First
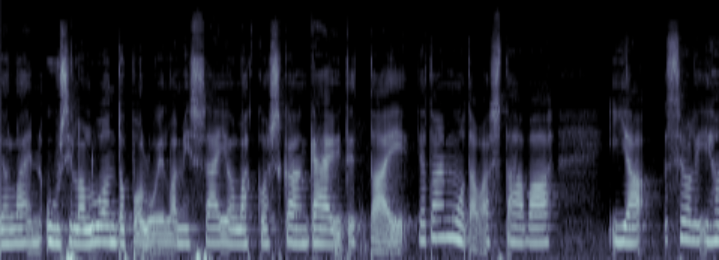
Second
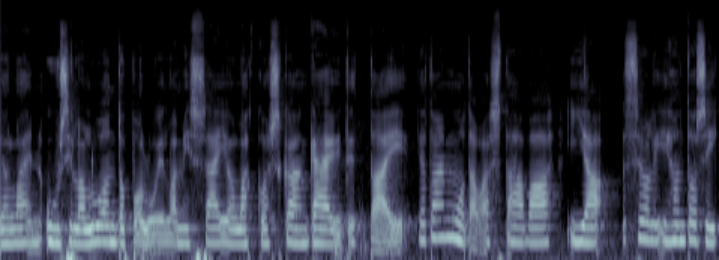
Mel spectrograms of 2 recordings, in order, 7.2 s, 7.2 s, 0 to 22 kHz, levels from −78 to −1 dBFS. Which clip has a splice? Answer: second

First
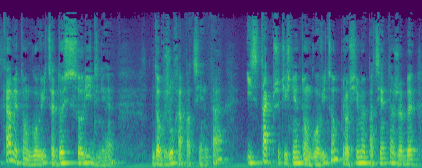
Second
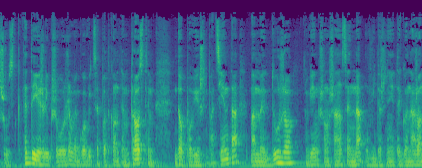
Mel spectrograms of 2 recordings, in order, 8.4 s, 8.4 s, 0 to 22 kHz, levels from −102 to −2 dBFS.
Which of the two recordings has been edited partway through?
second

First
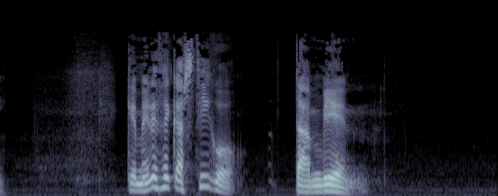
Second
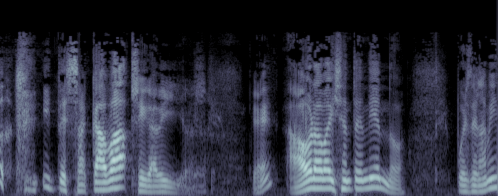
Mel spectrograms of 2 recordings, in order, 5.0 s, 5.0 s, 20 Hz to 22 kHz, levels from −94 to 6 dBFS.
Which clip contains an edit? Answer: second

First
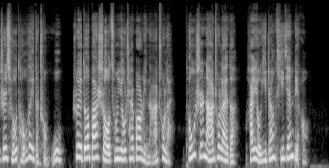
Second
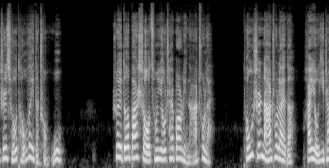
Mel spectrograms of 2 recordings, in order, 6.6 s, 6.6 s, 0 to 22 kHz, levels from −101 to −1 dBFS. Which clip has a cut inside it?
first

